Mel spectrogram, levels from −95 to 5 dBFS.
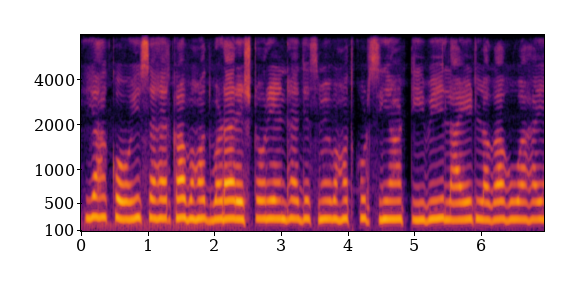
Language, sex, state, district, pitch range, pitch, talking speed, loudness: Hindi, female, Chhattisgarh, Korba, 260-275 Hz, 265 Hz, 145 wpm, -19 LUFS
